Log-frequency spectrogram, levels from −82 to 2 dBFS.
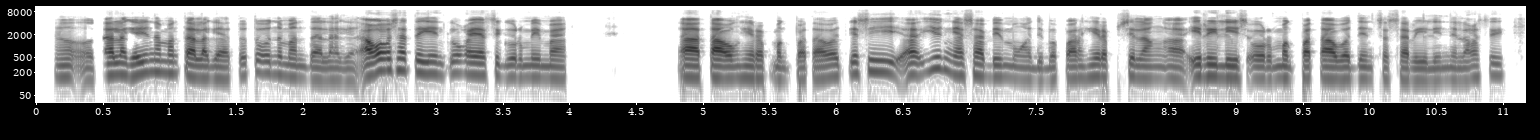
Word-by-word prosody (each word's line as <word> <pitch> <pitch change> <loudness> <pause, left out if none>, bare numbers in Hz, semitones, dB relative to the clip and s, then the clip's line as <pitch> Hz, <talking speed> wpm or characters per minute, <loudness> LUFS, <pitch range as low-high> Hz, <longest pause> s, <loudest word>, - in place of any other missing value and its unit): Oo, 150 -4 -7
talaga 170 0 +4
yun 195 +4 +1
naman 195 -2 -3
talaga 145 -4 +2
totoo 190 +5 -6
naman 155 -4 -4
talaga. 130 -2 -5
Ako 225 +1 +7
sa 230 -1 -1
tingin 185 -3 +2
ko 190 +1 -7
kaya 175 -1 +5
siguro 155 -2 -6
may 150 0 -3
mga, 145 -1 -1 0.9
ah, 150 -1 +8
taong 145 -1 +7
hirap 145 -1 -3
magpatawad 140 +3 -4
kasi, 190 +2 -3
ah, 175 0 +2
yun 235 +2 -3
nga 170 - +3
sabi 155 -2 -1
mo 140 -2 -9
nga 130 - -11
'di 125 - -11
ba 135 - -8
parang 140 +2 -4
hirap 155 -1 -1
silang, 145 -3 -2
ah, 140 -2 -2
i-release 155 -3 +2
or 140 -1 -2
magpatawad 140 -1 +1
din 140 -2 -6
sa 135 - -7
sarili 125 0 -4
nila 130 +2 -7
kasi 165 +2 -8
150 Hz, 220 wpm, -26 LUFS, 140-170 Hz, 0.9 s, ah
